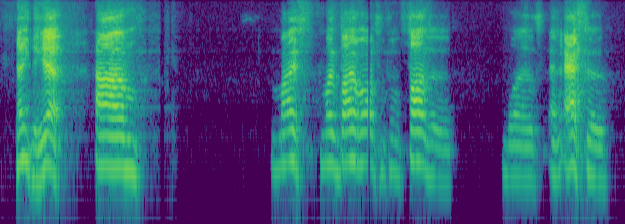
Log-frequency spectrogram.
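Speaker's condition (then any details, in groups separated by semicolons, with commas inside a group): Cerebral palsy; from birth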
